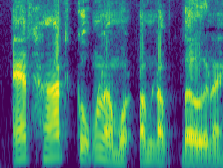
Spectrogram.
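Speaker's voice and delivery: ordinary talk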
